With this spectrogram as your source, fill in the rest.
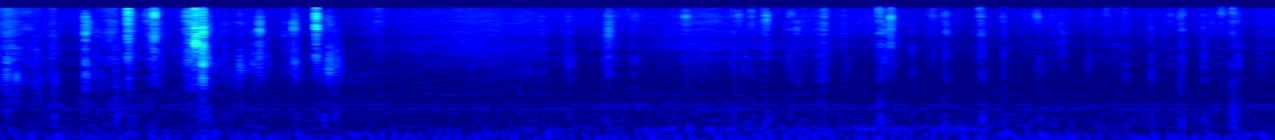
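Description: Fingertips of both hands tap and scratch across a clear plastic nine-pocket sleeve page holding cardboard hockey cards in an open ring binder lying flat. Quick, dry plastic ticks and faint crinkly scratches cluster in the first two seconds, then thin out into sparser, softer taps over a low steady hum.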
